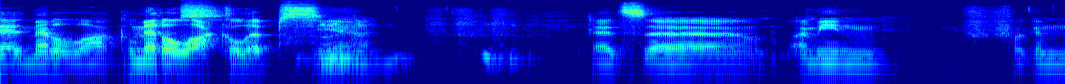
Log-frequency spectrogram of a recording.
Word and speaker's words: Metalocalypse: Metapocalypse. How do you say it? Metalocalypse.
